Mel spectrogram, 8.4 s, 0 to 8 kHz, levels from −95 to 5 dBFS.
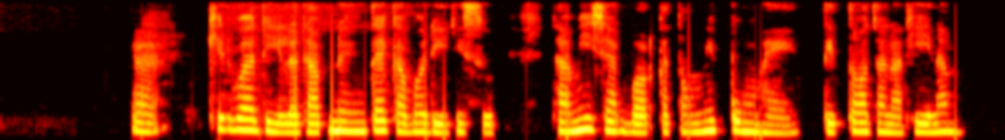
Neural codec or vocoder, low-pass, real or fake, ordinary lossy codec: none; 7.2 kHz; real; none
